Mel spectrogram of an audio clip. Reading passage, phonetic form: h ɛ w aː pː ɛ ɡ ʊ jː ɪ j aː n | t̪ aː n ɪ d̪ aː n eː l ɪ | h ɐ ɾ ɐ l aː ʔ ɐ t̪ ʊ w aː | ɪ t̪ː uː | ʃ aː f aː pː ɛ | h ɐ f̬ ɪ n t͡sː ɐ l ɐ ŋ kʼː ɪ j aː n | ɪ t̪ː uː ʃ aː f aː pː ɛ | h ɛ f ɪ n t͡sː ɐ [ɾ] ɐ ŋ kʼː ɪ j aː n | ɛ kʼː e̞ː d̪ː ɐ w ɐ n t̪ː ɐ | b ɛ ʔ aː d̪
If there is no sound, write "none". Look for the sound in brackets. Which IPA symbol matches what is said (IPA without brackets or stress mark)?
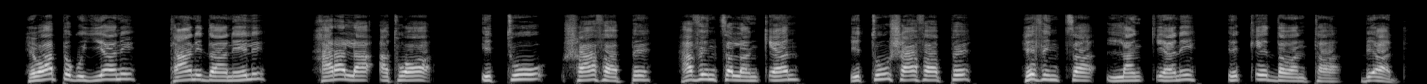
l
